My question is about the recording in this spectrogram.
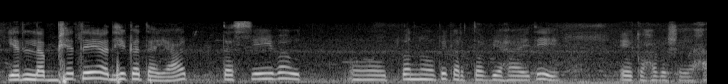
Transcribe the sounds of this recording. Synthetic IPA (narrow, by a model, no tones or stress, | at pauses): jɐd̪lɐbʱjɐt̪eːɐd̪ʱikɐt̪ɐja | t̪ɐsjɐjʋɐ | ut̪pɐnːoːpikɐɾt̪ɐʋjɐɦɐit̪i | eːkɐɦɐʋiʂɐjɐɦɐ̆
